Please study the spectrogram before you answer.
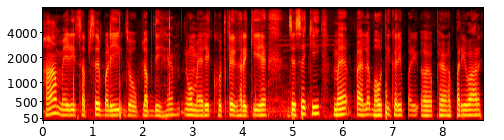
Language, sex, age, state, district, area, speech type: Hindi, male, 60+, Madhya Pradesh, Bhopal, urban, spontaneous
